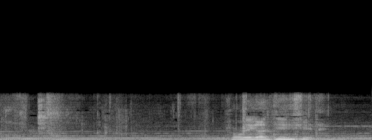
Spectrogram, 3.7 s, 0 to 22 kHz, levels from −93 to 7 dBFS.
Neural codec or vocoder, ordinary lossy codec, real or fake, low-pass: none; none; real; 7.2 kHz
